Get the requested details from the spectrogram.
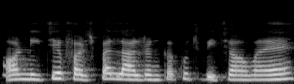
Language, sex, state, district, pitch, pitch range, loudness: Hindi, female, Himachal Pradesh, Shimla, 230 Hz, 220-245 Hz, -15 LUFS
